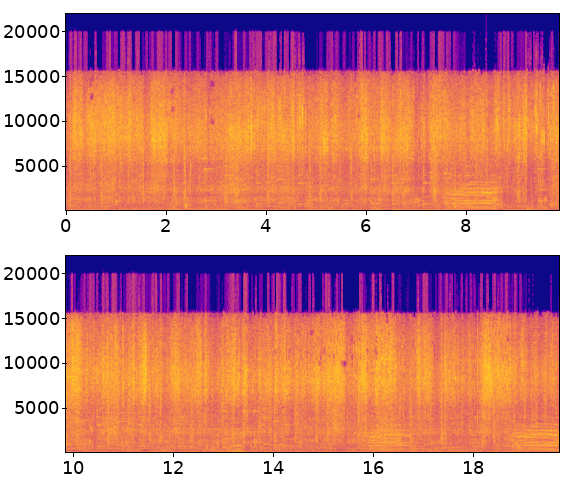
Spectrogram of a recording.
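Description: Cattle moo repeatedly, deep drawn-out lows over a dense, busy background.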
